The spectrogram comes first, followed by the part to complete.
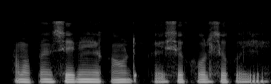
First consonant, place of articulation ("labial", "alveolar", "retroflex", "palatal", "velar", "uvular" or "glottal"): glottal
